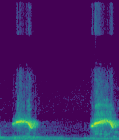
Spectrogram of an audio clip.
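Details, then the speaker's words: Lecturer's vocal imitation of wheeze during a pulmonary semiology lesson: two high-pitched whistling sounds, like the asthmatic's chest whistle, air passing through very narrowed small airways: wheeze. "Ele é um som agudo, ele não é um som porque ele está sendo atrapalhado por alguma coisa. Mas ele é um som agudo porque ele está passando, é como se ele estivesse passando por um capilar."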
